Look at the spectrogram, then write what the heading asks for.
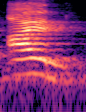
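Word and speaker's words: iron: वी कैन not help here it is called आयन आर is silent good good good sit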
